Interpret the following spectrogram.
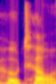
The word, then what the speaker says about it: hotel: Why is the stress on the end of hotel in the first place? In English, two syllable nouns are almost always stressed on the first syllable. Think of water, butter, table, apple. Why is it hotel?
